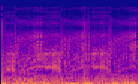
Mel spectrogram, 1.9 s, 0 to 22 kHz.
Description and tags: sound-design created to sound like animals feeding (no field recording
of animals feeding was used, though); made with Native Instruments Reaktor and Adobe Audition
sound-design, rhythmic, processed, 1-bar, dark, industrial, electronic, loop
